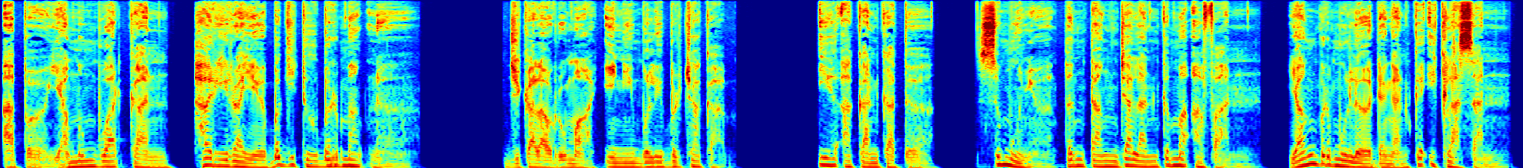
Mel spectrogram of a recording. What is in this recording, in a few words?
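Bahasa Malaysia Announcer Emotive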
